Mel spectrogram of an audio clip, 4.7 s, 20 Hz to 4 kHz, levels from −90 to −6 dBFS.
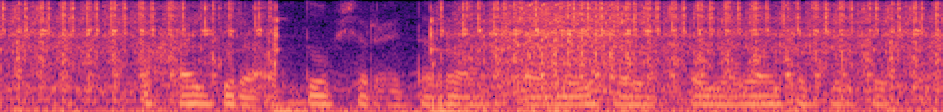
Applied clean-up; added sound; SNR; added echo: none; Mechanisms; -4 dB; none.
